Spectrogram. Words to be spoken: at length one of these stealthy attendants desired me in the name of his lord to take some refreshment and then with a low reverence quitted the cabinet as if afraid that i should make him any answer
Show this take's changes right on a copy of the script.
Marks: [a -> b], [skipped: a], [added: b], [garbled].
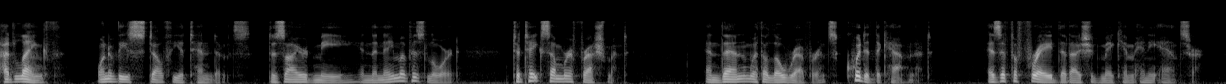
at length one of these stealthy attendants desired me in the name of his lord to take some refreshment and then with a low reverence quitted the cabinet as if afraid that i should make him any answer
